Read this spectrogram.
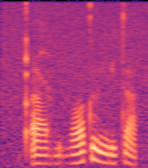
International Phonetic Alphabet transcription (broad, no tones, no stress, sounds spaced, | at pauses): qʼ ɛ ʕ o̤ b o b ɔː t̪ ɯː ŋ i lʲ t̪ a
